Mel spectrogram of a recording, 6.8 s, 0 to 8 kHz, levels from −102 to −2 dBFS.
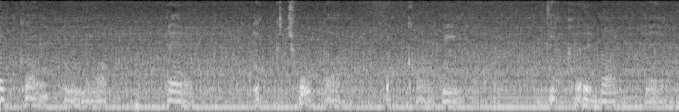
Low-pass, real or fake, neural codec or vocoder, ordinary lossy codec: none; fake; codec, 16 kHz, 8 kbps, FunCodec, trained on LibriTTS, 25 frames a second; none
